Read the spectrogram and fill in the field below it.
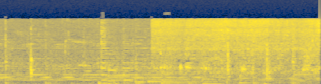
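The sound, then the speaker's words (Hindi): Browned roasted flour (atta) crackles and sizzles in a pan over a gas flame with scraping stirring sounds, then the hiss swells sharply partway through as water is poured in little by little, continuing loud and steady with occasional ticks. “अब आप देख सकते हैं आटा अच्छी तरह भुन गया है। अब इसमें पानी मिलाइए।”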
